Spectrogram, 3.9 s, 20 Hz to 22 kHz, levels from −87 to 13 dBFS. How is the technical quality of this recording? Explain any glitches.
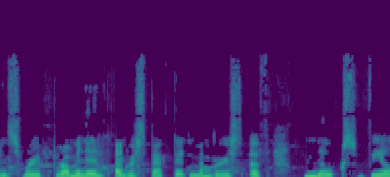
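The recording has one glitch, a case of compressed frames skipped, from 2.01 to 2.04 s, right after the speech "and respected". Around 70 ms of audio never gets played. The decoder either found those frames missing from the stream or rejected them as corrupt, so playback jumps straight to later material. The result is a small forward jump in the speech.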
